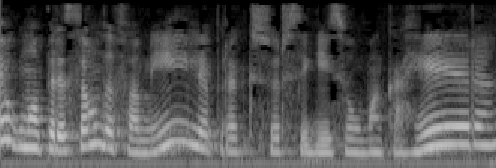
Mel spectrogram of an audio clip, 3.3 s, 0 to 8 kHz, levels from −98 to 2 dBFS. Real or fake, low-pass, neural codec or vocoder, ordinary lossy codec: real; 7.2 kHz; none; MP3, 32 kbps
